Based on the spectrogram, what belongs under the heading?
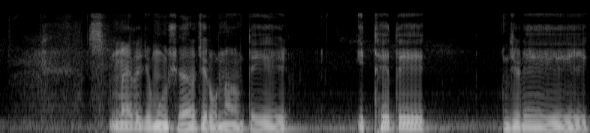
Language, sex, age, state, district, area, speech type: Dogri, male, 30-45, Jammu and Kashmir, Udhampur, rural, spontaneous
